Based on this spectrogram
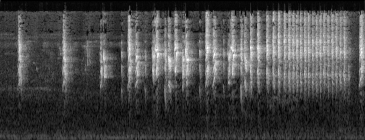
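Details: Stimulus song of a long-tailed shrike meant to provoke caged birds into singing: scattered harsh notes building into dense, rapid buzzy chatter and trills, ending in a fast, even series of clipped notes.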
